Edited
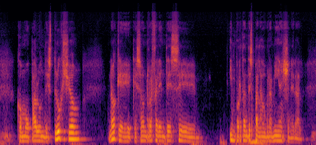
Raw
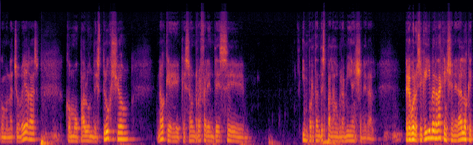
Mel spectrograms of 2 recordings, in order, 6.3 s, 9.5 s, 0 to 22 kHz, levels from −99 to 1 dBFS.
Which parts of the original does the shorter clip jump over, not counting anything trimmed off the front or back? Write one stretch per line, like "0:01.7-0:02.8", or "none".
0:05.5-0:06.0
